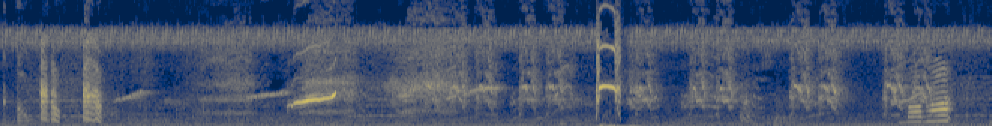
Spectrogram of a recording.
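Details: Indian ringneck parakeet calling with loud chirps: irregular short sharp notes, rising whistled phrases and two harsh, high screeches near the middle and end, over a constant thin high-pitched electronic tone.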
